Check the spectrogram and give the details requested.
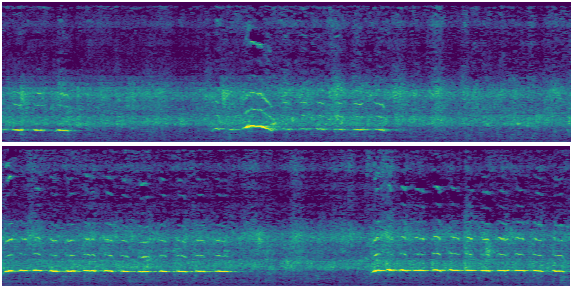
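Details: Pet budgerigar that likes to sing, imitating zebra dove and gecko sounds: a short descending whistle, a sharp upswept note, then two runs of rapid pulsed whistles, about a dozen beats each, over a steady low hum.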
